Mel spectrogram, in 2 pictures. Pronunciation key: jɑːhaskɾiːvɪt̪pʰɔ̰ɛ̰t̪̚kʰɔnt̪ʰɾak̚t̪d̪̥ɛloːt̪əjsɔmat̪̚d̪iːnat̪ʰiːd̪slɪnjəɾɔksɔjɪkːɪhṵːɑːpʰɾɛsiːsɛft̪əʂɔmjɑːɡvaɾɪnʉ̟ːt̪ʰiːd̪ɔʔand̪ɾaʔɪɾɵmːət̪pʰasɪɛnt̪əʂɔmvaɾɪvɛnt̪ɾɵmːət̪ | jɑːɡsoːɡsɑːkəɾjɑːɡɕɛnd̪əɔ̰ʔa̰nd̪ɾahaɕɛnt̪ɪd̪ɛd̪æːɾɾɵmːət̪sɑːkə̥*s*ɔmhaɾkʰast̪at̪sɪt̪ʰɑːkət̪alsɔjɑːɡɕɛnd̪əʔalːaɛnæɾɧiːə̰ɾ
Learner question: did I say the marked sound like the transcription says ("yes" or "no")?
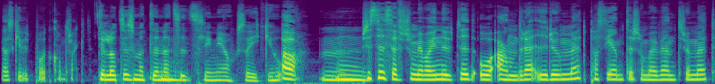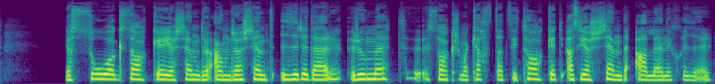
no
